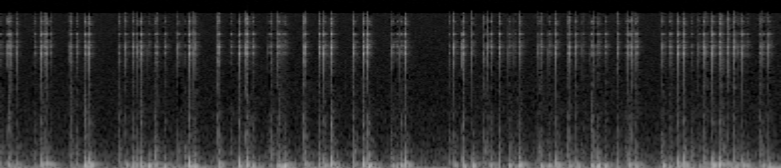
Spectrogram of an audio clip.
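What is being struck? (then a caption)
Glass jar filled with gummy candies. A medium glass jar, turned upside down and full of sugared gummy candies, is tapped on its sides with the short fingertips of both hands. Rapid, uneven taps produce dull low knocks with a faint ringing pitch and bright clicky edges, running in dense bursts with brief pauses.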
